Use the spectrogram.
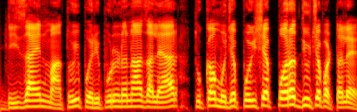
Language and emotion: Goan Konkani, angry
